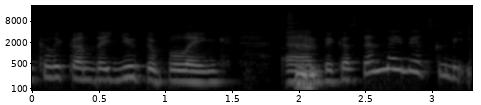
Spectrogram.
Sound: chuckles

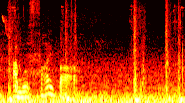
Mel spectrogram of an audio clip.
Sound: villagers continue to murmur

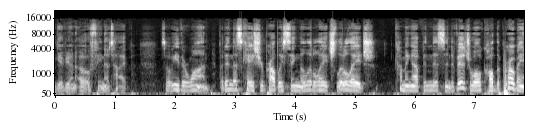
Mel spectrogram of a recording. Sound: hh; hh

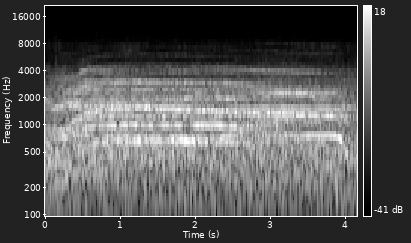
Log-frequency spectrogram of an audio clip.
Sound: audience cheering

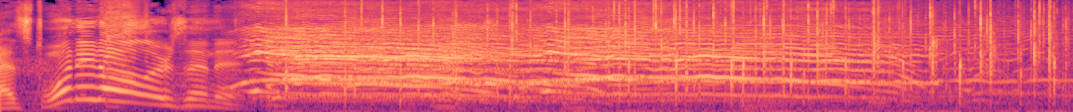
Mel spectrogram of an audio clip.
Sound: children cheer

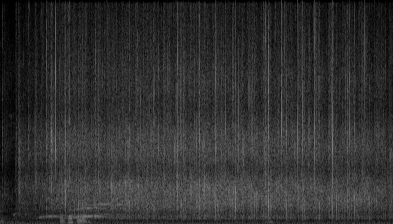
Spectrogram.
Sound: applaud

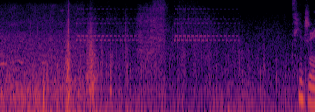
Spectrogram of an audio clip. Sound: towel flutters; phone rings

